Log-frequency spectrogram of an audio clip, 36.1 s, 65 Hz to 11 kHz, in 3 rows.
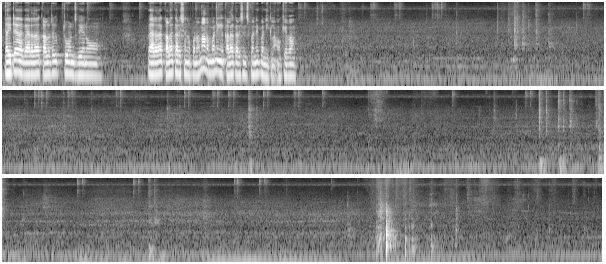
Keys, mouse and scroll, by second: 1.2-4.1 drag, 4.1 ctrl+z, 4.9 click, 7.4 click, 11.6 click, 15.7-22.5 drag, 22.5 click, 22.8 1, 25.6 click, 28.7 click, 30.7-32.8 middle drag, 32.8-33.9 scroll up 1.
